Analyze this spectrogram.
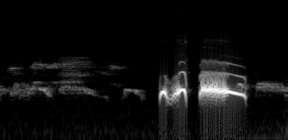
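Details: Decoy spotted dove calling wild doves in the morning; faint distant wavering coos at first, then a loud close phrase of a double coo followed by a long steady coo, with soft cooing after.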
